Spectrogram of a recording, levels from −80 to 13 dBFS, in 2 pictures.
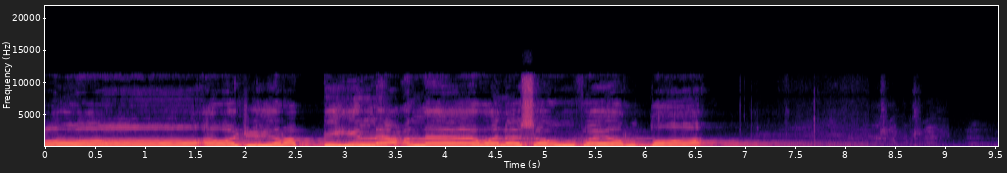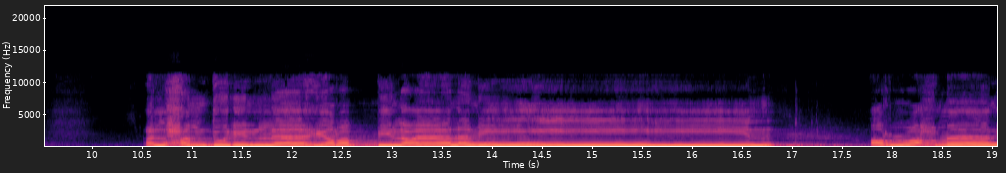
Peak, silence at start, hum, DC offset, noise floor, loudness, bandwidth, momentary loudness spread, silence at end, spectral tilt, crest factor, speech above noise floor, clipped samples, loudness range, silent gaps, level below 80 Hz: -10 dBFS; 0 s; none; under 0.1%; -60 dBFS; -17 LUFS; 11.5 kHz; 6 LU; 0 s; -6.5 dB/octave; 8 dB; 43 dB; under 0.1%; 9 LU; none; -56 dBFS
